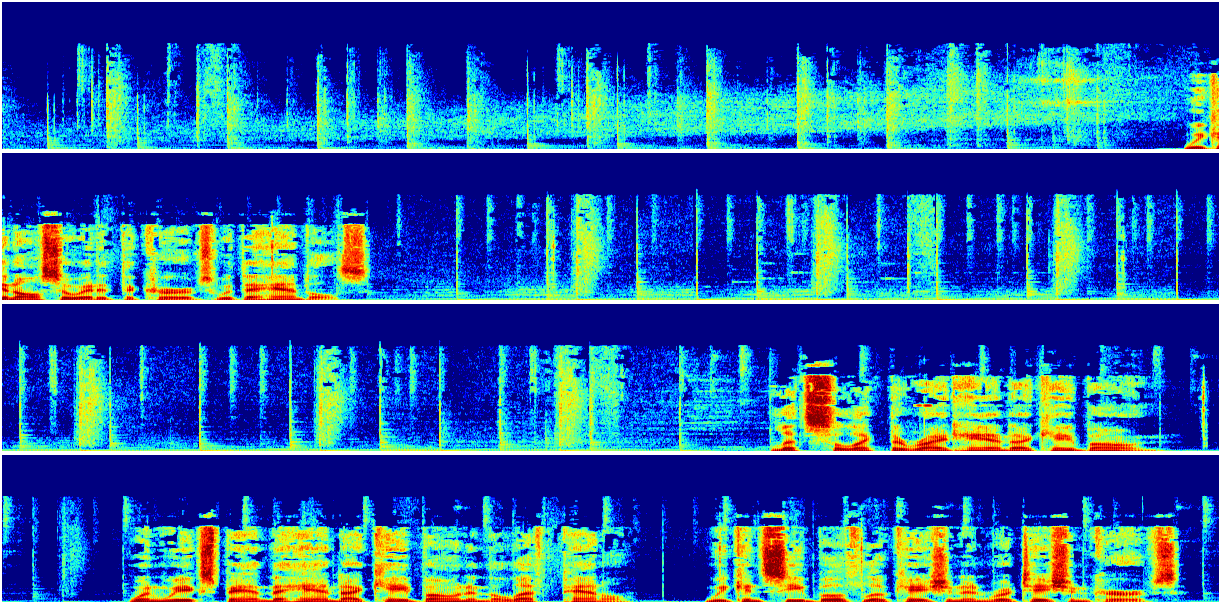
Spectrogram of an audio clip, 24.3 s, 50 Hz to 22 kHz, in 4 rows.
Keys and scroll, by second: 1.2 shift+Left, 2.0 space.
